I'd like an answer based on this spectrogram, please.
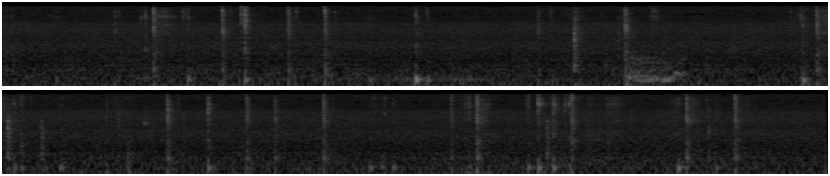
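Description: Computer keyboard keys and mouse buttons clicking at an irregular pace, in scattered single taps and short runs.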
